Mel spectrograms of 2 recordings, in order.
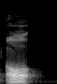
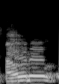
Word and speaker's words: Odle: Is it Odell? – It's Odle like Yodel.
